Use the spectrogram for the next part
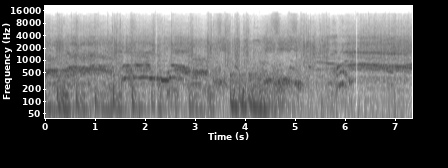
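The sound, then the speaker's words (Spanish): A huge stadium crowd chants and cheers for the Barcelona kit man on his last day with the club, calling for him to come out, in a sustained, loud roar, with rhythmic chant swells and bursts of shouting layered over a dense wall of voices throughout. “recordamos cómo te gritaban y te laureaban en el campo, ¿no?”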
